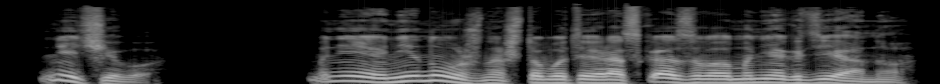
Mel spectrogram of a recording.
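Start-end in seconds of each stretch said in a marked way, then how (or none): none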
